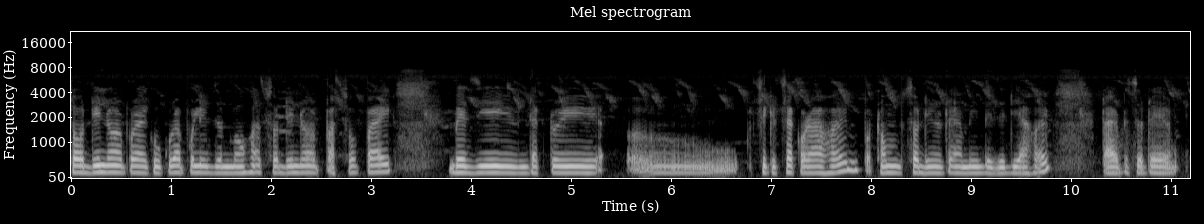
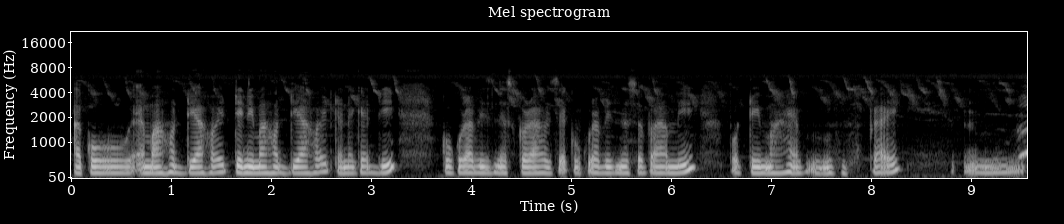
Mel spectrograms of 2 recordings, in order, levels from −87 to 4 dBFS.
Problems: none marked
